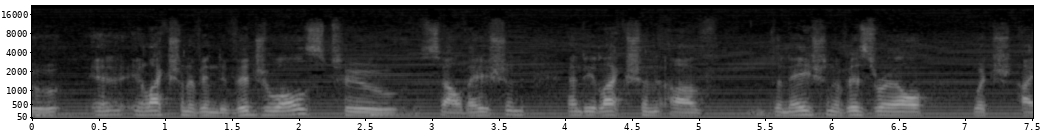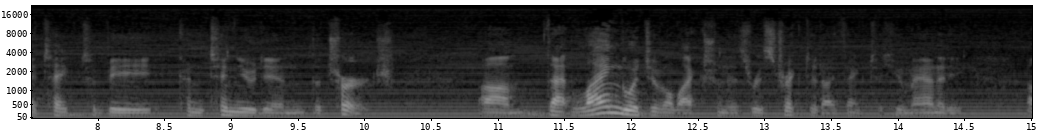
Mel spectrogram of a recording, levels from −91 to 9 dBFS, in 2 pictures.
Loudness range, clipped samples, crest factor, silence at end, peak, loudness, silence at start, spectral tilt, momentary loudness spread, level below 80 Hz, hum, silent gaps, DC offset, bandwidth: 4 LU; under 0.1%; 22 dB; 0 s; -14 dBFS; -37 LUFS; 0 s; -5.5 dB/octave; 15 LU; -54 dBFS; none; none; under 0.1%; 19.5 kHz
